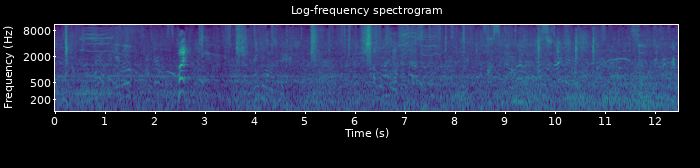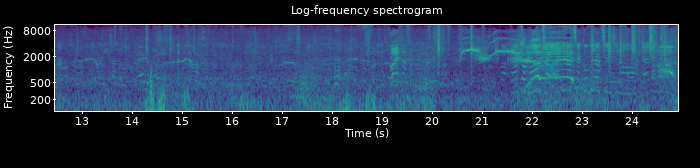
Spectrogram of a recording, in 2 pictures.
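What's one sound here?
An outdoor crowd chatters, cheers and shouts.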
